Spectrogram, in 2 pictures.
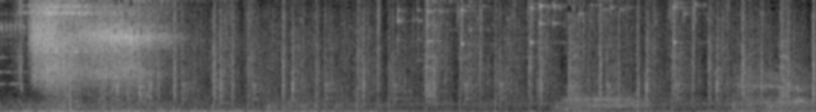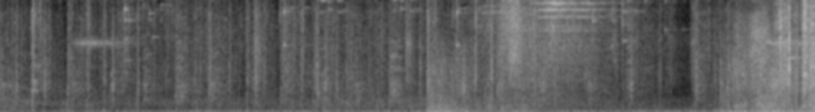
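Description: Heavy armoured footsteps crunch over rocky ground.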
